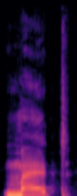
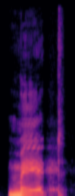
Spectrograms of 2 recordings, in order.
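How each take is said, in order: First: मैट with a wide "ae"; मैट with the open vowel. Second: मेट with a held "ay"; मेट with the closed vowel; long "ay" vowel. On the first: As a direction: say मैट as "mat". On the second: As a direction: say मेट as "mayt". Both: Shown as a demonstration. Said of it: "वहाँ ए और यहाँ ए".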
